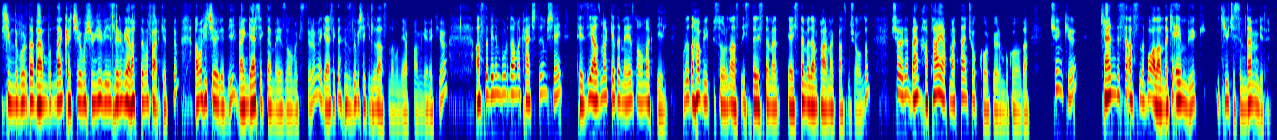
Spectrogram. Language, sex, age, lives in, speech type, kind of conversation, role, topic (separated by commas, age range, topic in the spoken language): Turkish, male, 25-29, Germany, conversation, advice, user, Mentorumdan aldığım geri bildirimleri iş yerinde nasıl daha iyi anlayıp gerçekten uygulayabilirim?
